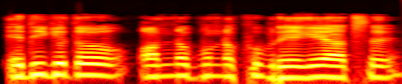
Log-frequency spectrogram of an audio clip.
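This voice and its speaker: A man with a high, level, warm voice speaks briskly, teaching a lesson that retells a short story. He's didactic, asking and answering his own questions, and the recording is dry and dull.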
